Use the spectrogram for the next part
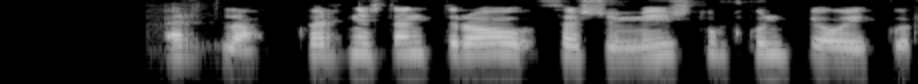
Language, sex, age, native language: Icelandic, female, 40-49, Icelandic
